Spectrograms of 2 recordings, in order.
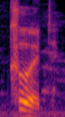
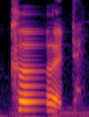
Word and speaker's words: could: So that the D, how we pronounce that D is going to be like a Spanish R.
